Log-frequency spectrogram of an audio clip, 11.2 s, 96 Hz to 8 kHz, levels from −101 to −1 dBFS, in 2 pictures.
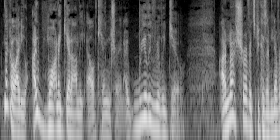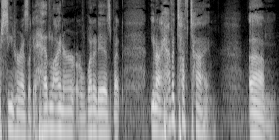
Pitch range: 110-145 Hz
